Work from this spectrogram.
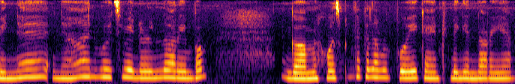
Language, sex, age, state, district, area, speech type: Malayalam, female, 30-45, Kerala, Kozhikode, urban, spontaneous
